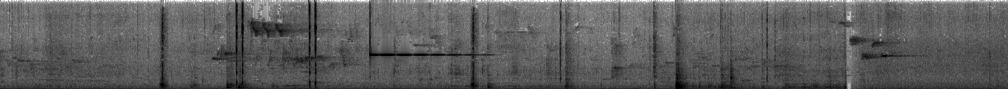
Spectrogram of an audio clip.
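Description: A small metal spoon tapping and clinking against spice jars and an enamel plate, a scatter of sharp clicks and light taps, one with a ringing note that lasts about two seconds.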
